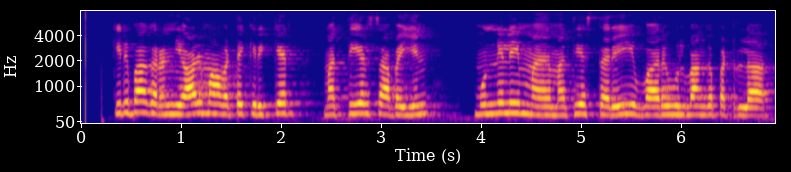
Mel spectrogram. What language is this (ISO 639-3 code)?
tam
